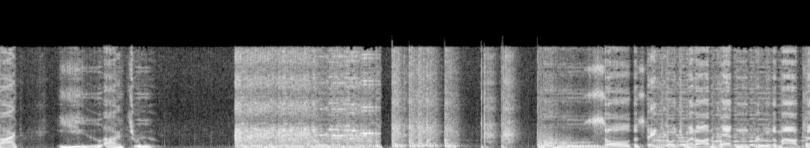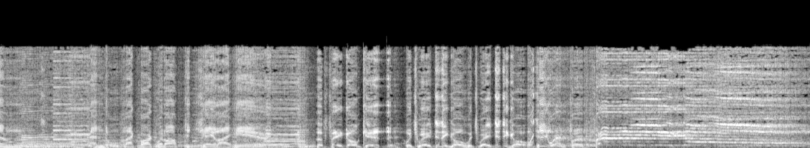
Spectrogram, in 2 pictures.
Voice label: Vintage Root Beer Commercial; Faygo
